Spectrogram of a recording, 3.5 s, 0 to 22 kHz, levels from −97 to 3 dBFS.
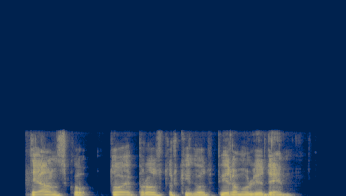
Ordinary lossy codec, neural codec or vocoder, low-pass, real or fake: none; none; 7.2 kHz; real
